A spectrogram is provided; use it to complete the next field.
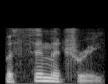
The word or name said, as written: bathymetry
